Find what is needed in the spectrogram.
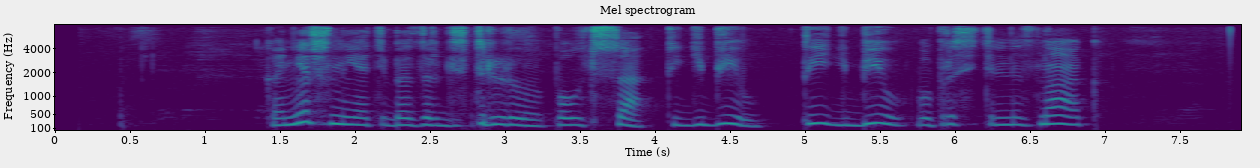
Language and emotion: Russian, angry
